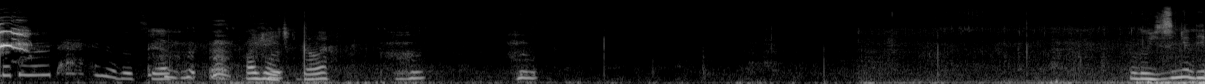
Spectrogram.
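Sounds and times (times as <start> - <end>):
faint low rumble: 1.2 - 12.0.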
